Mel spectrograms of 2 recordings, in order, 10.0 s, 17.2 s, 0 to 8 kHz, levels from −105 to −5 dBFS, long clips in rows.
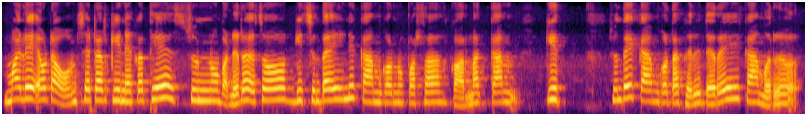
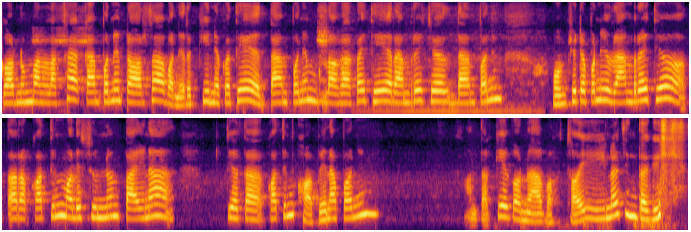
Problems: background sounds at intervals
